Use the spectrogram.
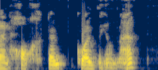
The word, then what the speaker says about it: Van Gogh: Van Gogh well then I think it's pronounced the van hock don't quote me on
